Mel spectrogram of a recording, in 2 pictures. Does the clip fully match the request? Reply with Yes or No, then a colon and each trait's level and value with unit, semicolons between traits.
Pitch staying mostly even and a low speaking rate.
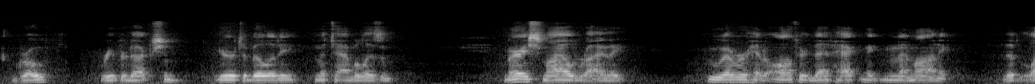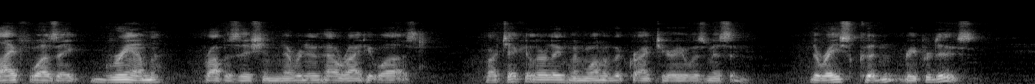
Yes: narrow, 2.2 semitones; slow, 105 wpm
